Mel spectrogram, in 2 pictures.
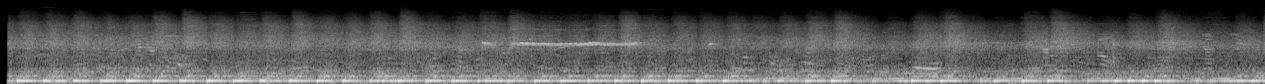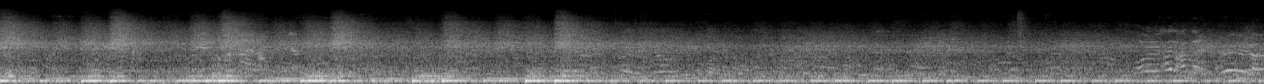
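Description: Temple procession percussion, drums and cymbals beating a steady rhythm over a continuous low hum, with crowd voices. The strikes are loudest in the first half and fade somewhat after about three quarters of the way.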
